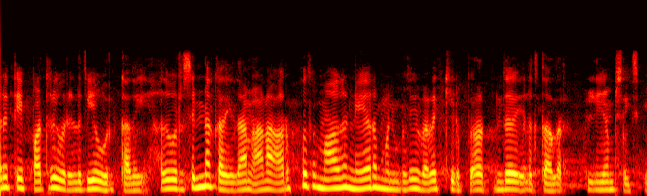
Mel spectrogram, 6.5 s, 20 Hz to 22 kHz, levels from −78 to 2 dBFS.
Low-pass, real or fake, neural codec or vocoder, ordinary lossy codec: none; fake; codec, 16 kHz, 2 kbps, FreqCodec, larger model; none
